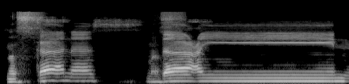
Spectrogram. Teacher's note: Hamas huruf sin dibiarkan desisnya keluar dulu.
